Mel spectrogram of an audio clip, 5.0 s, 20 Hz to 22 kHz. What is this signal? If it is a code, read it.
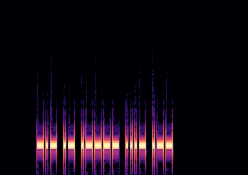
Morse code, heard as a keyed tone, about 29 wpm, 700 Hz. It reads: KA1VW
